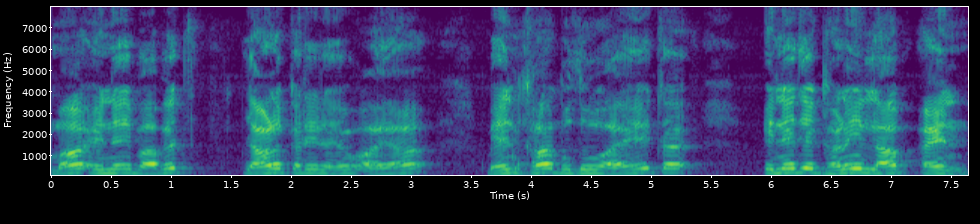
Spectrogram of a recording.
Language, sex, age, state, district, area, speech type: Sindhi, male, 60+, Uttar Pradesh, Lucknow, urban, spontaneous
